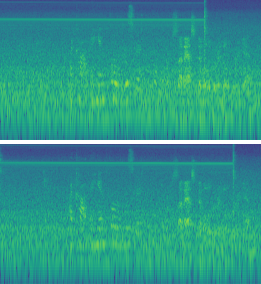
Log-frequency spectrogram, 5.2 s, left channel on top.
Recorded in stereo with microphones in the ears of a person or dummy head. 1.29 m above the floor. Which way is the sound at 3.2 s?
5° left (ahead or behind).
